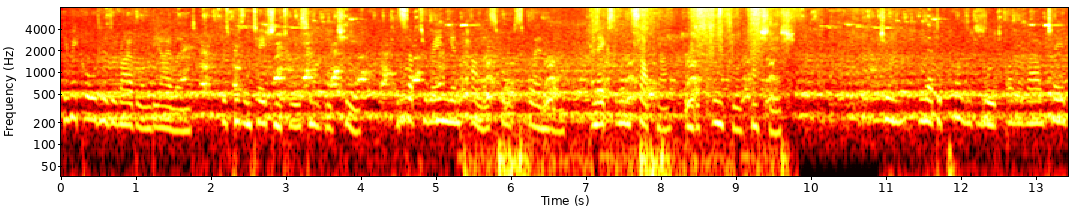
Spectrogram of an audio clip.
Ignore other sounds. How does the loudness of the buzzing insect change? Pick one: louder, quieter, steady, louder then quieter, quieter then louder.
steady.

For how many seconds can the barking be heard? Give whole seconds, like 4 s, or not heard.
8 s.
